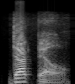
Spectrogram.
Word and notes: duckbill: American English

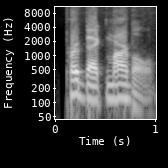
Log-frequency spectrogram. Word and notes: Purbeck marble: American English

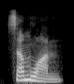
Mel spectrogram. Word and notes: someone: Indian

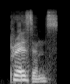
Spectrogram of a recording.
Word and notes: presence: Indian

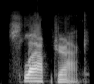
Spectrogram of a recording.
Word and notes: slapjack: American English

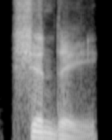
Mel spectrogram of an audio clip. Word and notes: shindy: British English

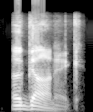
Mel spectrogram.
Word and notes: agonic: British English

